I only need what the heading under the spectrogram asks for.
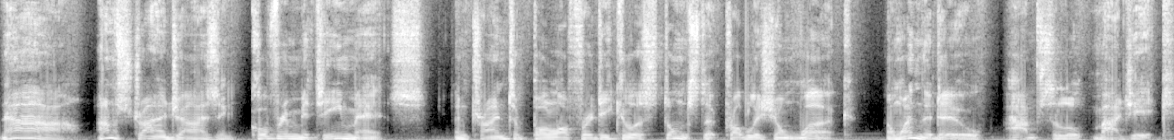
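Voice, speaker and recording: Over background music, a man with a grumpy tone and medium pitch speaks at a moderate pace with hardly any pauses, his loudness very even while his pitch swings very widely. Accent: Yorkshire. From Yorkshire, England. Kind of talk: casual gaming commentary to camera.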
